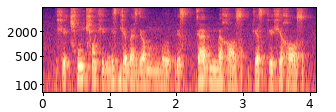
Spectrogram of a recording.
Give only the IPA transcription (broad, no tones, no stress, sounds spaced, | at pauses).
xʲ æ t͡ɕʰ ũ t͡ɕʰ ɔ̃ xʲ ɛ ŋ i z ɡʲ æ w æ z ɾʲ ɒ mː ʊ | ɾʲ ʌ z kː æ mː ɛ ʁ ɒ z | kʲ ɑ z kʲ ɜ xʲ ɛ ʁ ɔ z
